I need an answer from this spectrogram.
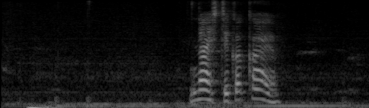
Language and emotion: Russian, neutral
